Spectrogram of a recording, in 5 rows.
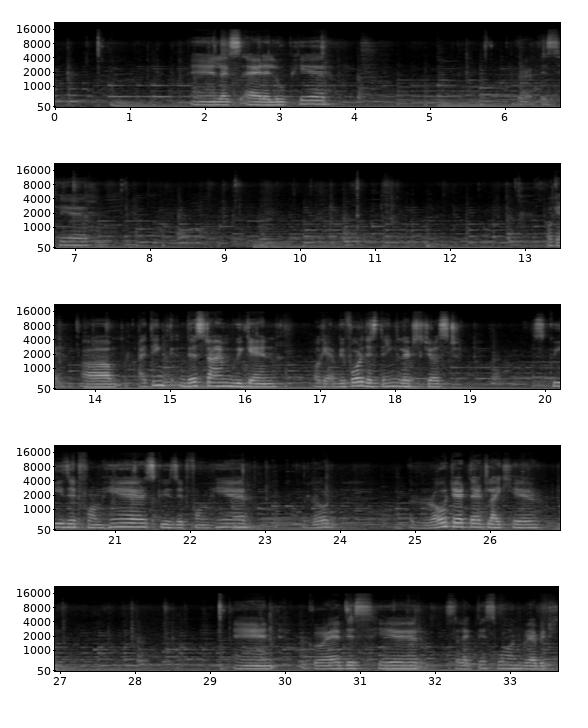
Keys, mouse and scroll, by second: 0.2 Tab, 1.7 z, 2.2 ctrl+r, 2.5 click, 2.7 right click, 3.2 click, 3.4 g, 3.7 y, 3.9-4.9 scroll up 1, 5.3 click, 5.5-8.9 typing, 6.8 shift+middle click, 6.8 shift+scroll up 2, 8.2 click, 9.1 click, 9.5 shift+middle click, 10.3 z, 11.2 z, 11.7 click, 12.0 g, 12.6 right click, 12.7 z, 13.0 Tab, 13.5 ctrl+a, 13.7 click, 14.0 1, 14.6 Tab, 14.9 z, 15.2-17.3 shift+middle drag, 18.0 click, 18.7 s, 19.0 x, 19.9 click, 21.0 s, 22.2 click, 22.5 Tab, 23.0 r, 23.7 click, 23.7 g, 24.8 click, 25.3 g, 25.9 click, 26.2 shift+middle click, 26.5 Tab, 27.0 z, 27.2 middle click, 28.0 1, 28.4 shift+middle click, 28.8 ctrl+middle click, 29.4 click, 29.8 g, 31.6 click, 32.4 g, 33.2 click, 33.4 z.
